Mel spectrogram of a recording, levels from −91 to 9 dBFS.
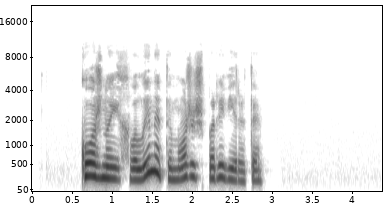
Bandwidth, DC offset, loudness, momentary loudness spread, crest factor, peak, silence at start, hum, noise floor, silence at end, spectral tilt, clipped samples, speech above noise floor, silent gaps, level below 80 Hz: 8.8 kHz; under 0.1%; -21 LUFS; 11 LU; 18 dB; -4 dBFS; 0.6 s; none; -79 dBFS; 1.5 s; -7 dB/octave; under 0.1%; 59 dB; none; -78 dBFS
